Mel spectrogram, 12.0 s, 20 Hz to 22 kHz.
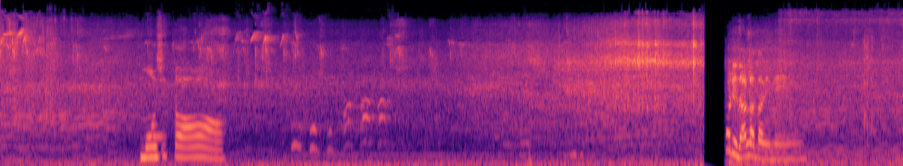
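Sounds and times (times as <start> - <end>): bird calling: 0.0 - 6.8.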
